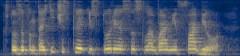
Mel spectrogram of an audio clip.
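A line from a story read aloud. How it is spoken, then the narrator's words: Plain question. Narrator (Russian): спросил Вадим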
